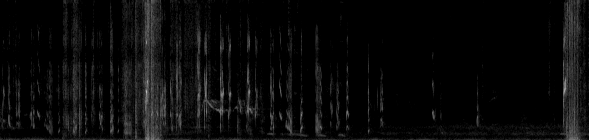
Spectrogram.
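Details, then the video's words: Pet Forpus parrotlets fighting indoors: a rapid run of short, sharp, high chirps and clicks, with a low steady hum beneath and two loud broadband clattering bursts. "My birds are fighting What should I do? | forpus parrot bird"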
